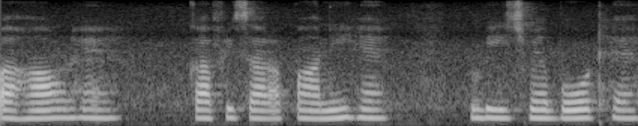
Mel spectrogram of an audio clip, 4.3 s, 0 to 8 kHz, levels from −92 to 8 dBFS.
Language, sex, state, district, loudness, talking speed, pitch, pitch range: Hindi, female, Haryana, Charkhi Dadri, -20 LUFS, 140 wpm, 195 Hz, 195-200 Hz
